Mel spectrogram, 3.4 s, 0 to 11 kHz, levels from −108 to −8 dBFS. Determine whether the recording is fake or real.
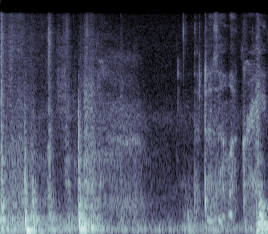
real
